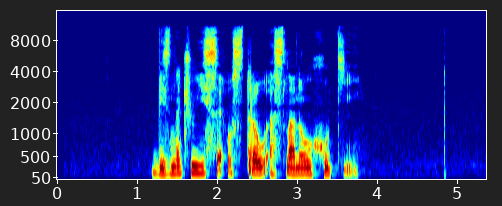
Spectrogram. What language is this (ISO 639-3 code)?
ces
